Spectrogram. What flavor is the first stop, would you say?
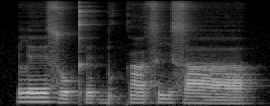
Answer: ejective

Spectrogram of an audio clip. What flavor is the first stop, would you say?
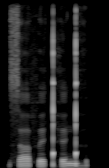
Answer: click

